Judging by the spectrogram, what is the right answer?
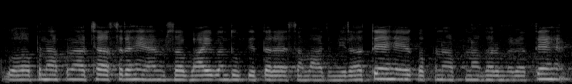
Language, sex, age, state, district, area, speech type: Hindi, female, 45-60, Bihar, Begusarai, urban, spontaneous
